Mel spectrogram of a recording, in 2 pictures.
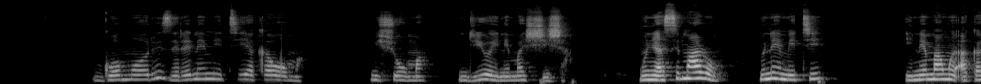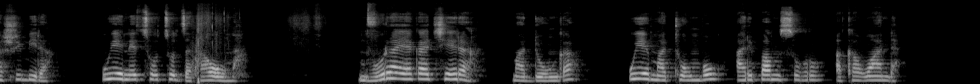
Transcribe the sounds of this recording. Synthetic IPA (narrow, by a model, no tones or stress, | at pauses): ɡʱo̞mo̞riziɾe̞ne̞mitʰijakaoma | miʃo̞ma | ndijo̞ine̞maʃiːʃḁ | muɲasimaro̞ | mune̞mitʰiː | ne̞mamwe̞ʔakaʂiɓiɾa | uje̞ne̞t͡so̞t͡so̞d͡zakaoːma | ɱvuɾajakat͡ʃe̞ɾa | madʱo̞ŋɡa | uje̞matʰo̞mbo̞aɾipamuso̞ɾo̞akawaːnda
